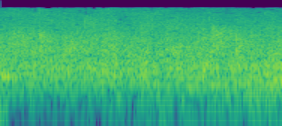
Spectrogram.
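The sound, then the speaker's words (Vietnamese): Applause welcoming a guest at a Vietnamese church gathering: a dense, even wash of clapping that holds at a steady level throughout, with no voices rising above it. “Chúng ta cho một tràng pháo tay hô một người anh em.”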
